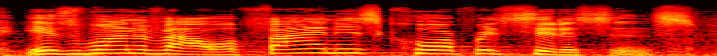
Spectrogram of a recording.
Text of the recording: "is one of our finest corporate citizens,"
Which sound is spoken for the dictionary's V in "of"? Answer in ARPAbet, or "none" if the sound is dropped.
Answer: V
